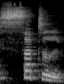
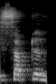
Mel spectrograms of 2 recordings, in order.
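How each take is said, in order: First: The b sound is silent in the middle. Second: The b sound is pronounced in the middle. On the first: The speaker calls it right. "यहाँ पे बी silent है" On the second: The speaker calls it wrong. "ये सब्टल नहीं है"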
